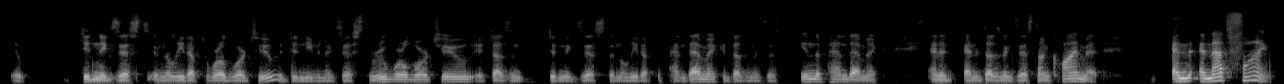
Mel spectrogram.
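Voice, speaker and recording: A man's a plain, everyday voice, fairly low in pitch, with lively intonation at a fairly quick pace, against a quiet background. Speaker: author and economist. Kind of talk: interview. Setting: video call.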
